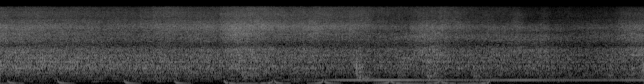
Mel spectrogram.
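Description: Chopped tomatoes sizzling on hot oil and fried onion masala in a nonstick pan, stirred with a wooden spatula that knocks softly against the pan. A low steady hum joins about three seconds in.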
